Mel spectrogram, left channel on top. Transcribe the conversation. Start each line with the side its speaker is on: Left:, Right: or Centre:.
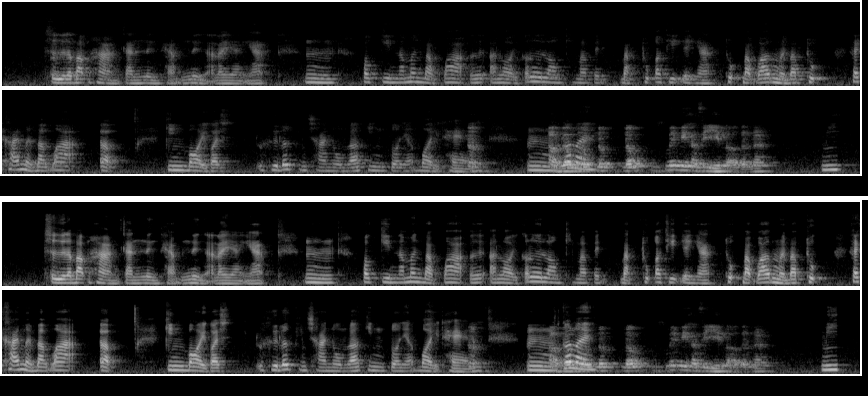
Right: ซื้อแล้วแบบห่างกันหนึ่งแถมหนึ่งอะไรอย่างเงี้ยอืมพอกินแล้วมันแบบว่าเอออร่อยก็เลยลองกินมาเป็นแบบทุกอาทิตย์อย่างเงี้ยทุกแบบว่าเหมือนแบบทุกคล้ายๆเหมือนแบบว่าแบบ
Left: ่าฮะ
Right: กินบ่อยกว่าคือเลิกกินชานมแล้วกินตัวเนี้ยบ่อยแทน
Left: อ้าว
Right: อืมก็เลย
Left: อ้าวแล้วแล้วแล้วแล้วไม่มีคาเฟอีนเหรอตอนนั้นนะ
Right: มี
